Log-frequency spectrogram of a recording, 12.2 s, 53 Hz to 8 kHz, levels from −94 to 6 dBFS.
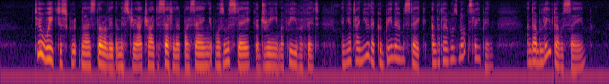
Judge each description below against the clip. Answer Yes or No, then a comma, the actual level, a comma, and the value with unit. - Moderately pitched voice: Yes, medium, 170 Hz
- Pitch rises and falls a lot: Yes, wide, 5.9 semitones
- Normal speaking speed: No, fast, 215 wpm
